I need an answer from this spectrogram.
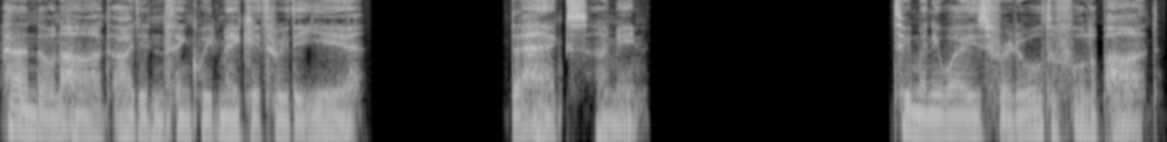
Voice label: Ambient Barks, en; Warframe; Mall Romance; Arthur

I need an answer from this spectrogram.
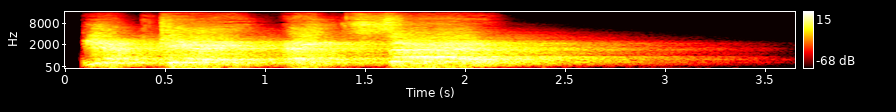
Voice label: Attack, en; Warframe; Corpus Amalgam Pilot

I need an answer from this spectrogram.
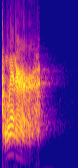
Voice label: Arcade Voices

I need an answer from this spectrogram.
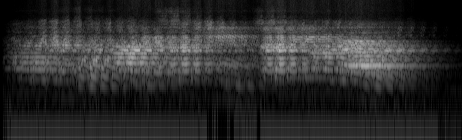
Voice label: Campsite Announcement; Warframe; Tau

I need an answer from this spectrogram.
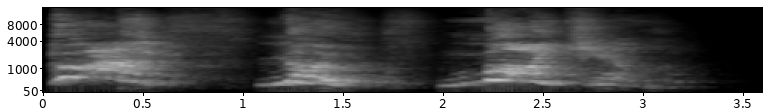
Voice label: Damage Low Chance Soldier Female; Battle; Barks; Dialog; Sinecure Soldier VIP Female A

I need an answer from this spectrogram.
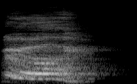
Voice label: Death Soldier Male; Battle; Barks; Dialog; Sinecure Soldier Male A

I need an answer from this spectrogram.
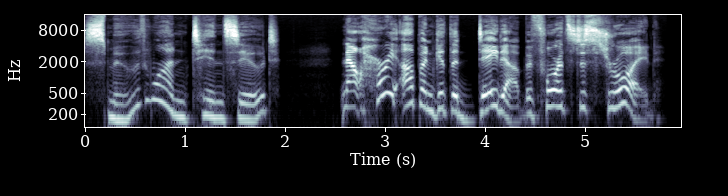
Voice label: Spy Alarm Trigger, Dialog; Warframe; Spy Quest; Maroo

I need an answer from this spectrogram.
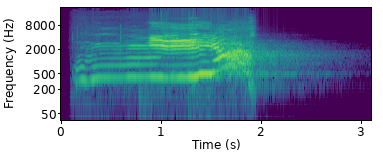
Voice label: Ability Lift, Barks; Warframe; Corpus Lich; Persona A

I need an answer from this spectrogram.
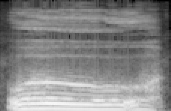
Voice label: Horse Stop Walk Adult; Duviri

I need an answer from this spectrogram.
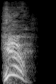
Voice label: Horse Sprint Adult; Duviri

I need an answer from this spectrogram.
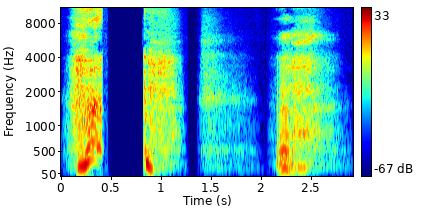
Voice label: Horse Dismount Adult, Dialog; Duviri

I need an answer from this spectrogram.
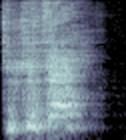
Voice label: Surprised, Corpus Venus Male; Dialog; Barks; Battle; Warframe; CorpusVenusMaleA

